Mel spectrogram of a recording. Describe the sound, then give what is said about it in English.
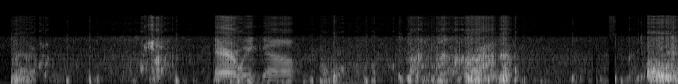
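Ocean waves rush in and splash in broad, hissing surges that swell and fade in a few bursts, recorded with a phone held down to the water, with a person speaking briefly over the water. “Can you guys hear the waves, you know, rushing in here a little bit?”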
